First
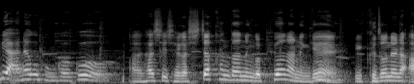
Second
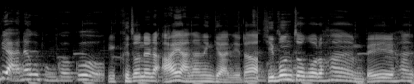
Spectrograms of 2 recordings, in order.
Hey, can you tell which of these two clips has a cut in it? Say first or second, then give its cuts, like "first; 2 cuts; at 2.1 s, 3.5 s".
second; 2 cuts; at 1.1 s, 2.6 s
